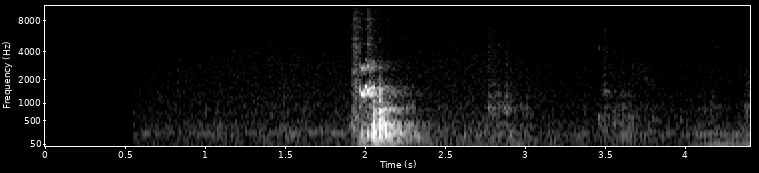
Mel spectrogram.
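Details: A guinea pig gives a single short, sharp squeak, a sign of slight pain, for example when brushing pulls a knot of fur or a sensitive spot is touched.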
